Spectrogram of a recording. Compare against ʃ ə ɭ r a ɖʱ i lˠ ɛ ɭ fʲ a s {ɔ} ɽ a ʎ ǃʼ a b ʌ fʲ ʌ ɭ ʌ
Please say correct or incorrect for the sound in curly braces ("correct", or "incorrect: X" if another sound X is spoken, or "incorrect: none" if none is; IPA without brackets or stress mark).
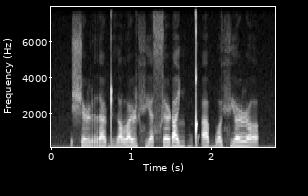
incorrect: ə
